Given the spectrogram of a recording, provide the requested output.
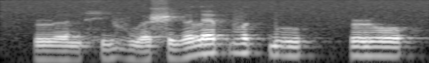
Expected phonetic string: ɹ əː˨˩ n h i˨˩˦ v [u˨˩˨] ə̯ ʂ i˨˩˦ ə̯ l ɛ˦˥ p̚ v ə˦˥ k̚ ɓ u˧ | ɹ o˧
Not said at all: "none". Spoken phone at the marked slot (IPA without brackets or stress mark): u˨˩˨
